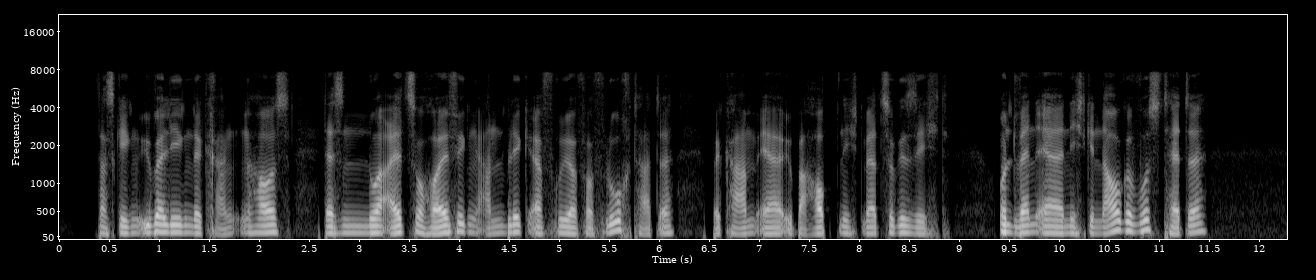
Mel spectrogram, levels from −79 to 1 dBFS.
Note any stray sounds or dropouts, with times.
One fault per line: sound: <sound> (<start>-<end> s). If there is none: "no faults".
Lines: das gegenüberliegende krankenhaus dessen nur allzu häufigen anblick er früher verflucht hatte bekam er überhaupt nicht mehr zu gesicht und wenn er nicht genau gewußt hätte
no faults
